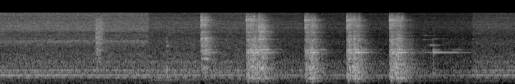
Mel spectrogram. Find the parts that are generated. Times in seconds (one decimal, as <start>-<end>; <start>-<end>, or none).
0.0-3.1; 4.1-4.6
